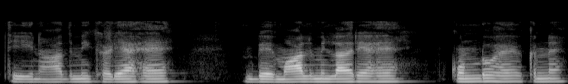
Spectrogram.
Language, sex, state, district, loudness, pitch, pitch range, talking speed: Hindi, male, Rajasthan, Nagaur, -20 LUFS, 130 Hz, 125-135 Hz, 125 wpm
